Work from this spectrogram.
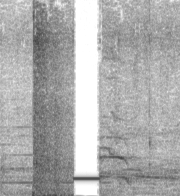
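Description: A loud, sudden burst booms out from burning market stalls during a fire, followed by a brief dropout and then lingering noisy rumble in the background.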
